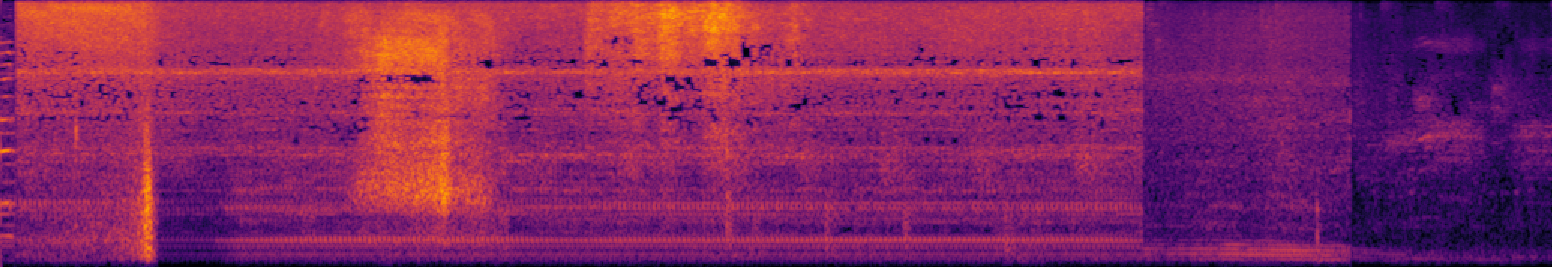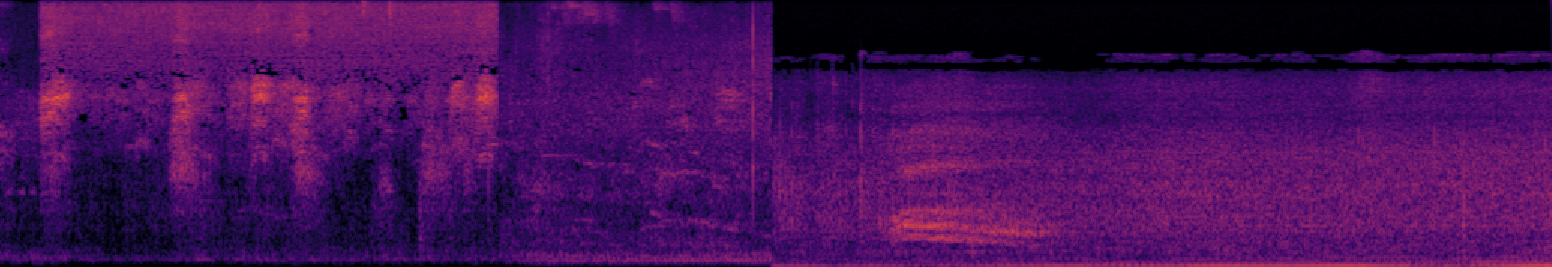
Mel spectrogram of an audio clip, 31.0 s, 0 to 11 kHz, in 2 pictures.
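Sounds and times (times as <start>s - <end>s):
air hissing bursts: 0.2s - 11.4s
machine hum: 2.2s - 11.4s.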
